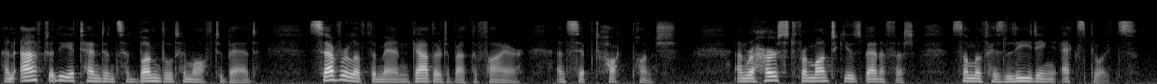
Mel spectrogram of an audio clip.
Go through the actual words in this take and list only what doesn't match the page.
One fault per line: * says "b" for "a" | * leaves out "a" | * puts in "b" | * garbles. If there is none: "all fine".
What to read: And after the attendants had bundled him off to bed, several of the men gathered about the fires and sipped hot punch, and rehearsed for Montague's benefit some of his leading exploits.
* says "fire" for "fires"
